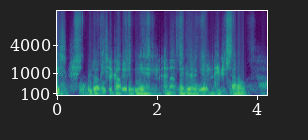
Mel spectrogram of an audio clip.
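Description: Neurofunk bass sound made from recorded spoken dialogue that has been pitch-shifted, distorted and filtered, playing back as a growling low tone in choppy, speech-like bursts with hissy tops.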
